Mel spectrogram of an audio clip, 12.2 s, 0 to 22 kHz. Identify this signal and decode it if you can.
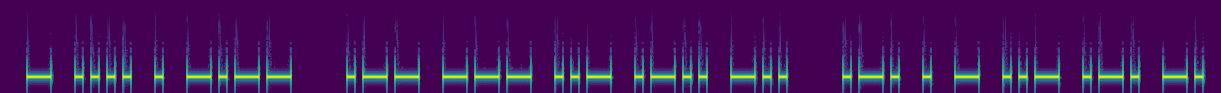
Morse code, heard as a keyed tone, about 14 wpm, 700 Hz. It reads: THEY WOULD RETURN
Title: Sentences from Top 1400 Words 15wpm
